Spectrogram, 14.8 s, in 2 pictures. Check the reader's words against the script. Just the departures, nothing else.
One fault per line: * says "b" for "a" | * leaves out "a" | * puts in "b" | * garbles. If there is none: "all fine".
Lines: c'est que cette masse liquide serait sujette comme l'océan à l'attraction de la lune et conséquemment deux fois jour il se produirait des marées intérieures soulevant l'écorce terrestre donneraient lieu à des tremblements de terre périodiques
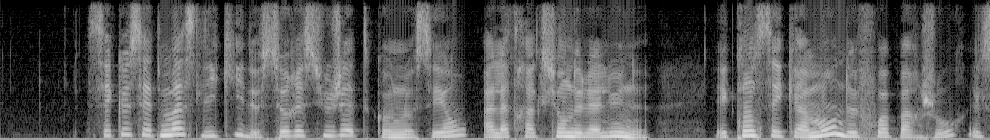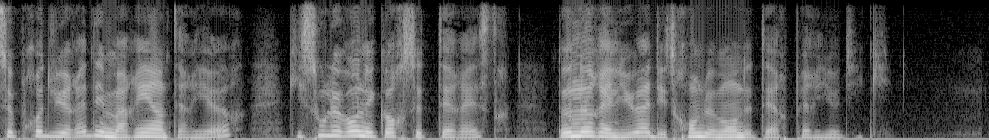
* puts in "par"
* puts in "qui"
